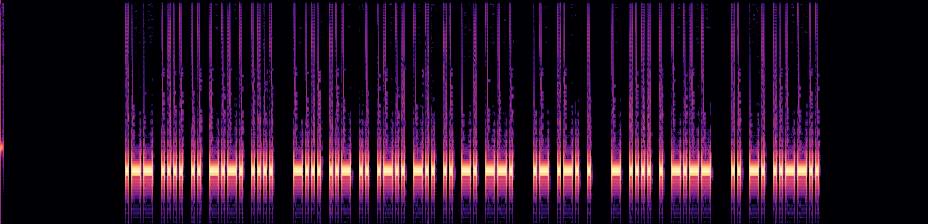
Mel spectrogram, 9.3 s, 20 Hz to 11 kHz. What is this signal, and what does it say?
Morse code, heard as a keyed tone, about 37 wpm, 700 Hz. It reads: WHICH BUILDING ARE THEY IN?
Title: Sentences from Top 1000 Words - Review Part 5 - 40wpm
